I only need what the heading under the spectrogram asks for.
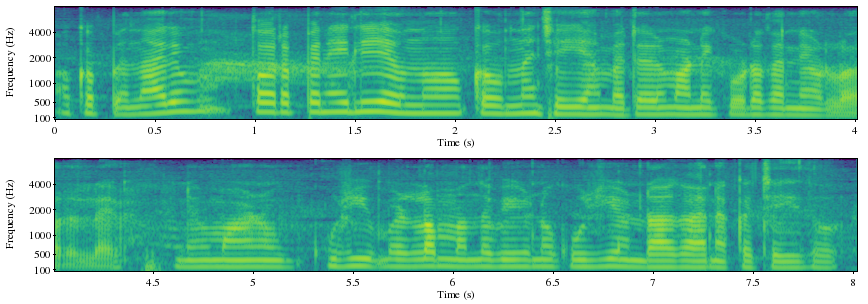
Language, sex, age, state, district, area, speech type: Malayalam, female, 60+, Kerala, Pathanamthitta, rural, spontaneous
